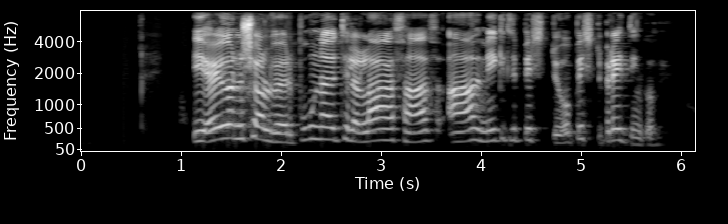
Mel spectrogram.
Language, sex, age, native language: Icelandic, female, 40-49, Icelandic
